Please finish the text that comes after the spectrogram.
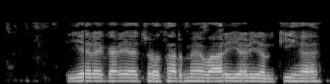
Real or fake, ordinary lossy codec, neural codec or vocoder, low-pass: fake; MP3, 32 kbps; codec, 16 kHz, 8 kbps, FunCodec, trained on Chinese and English, 25 frames a second; 7.2 kHz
